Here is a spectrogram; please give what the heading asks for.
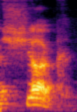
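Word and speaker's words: Shough: then he can kick it that far uh shook the quarterback their quarterback Tyler it's spelled Xiao but it's pronounced shuck he spread the ball around in that Wyoming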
